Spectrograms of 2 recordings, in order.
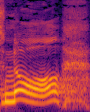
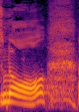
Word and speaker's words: Noel: So it's Noel. So it's spelled the same as the first Noel, but it's not. It's Noel.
